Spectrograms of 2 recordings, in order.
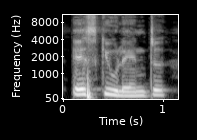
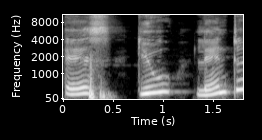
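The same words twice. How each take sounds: First: Said in the usual way. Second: एस्क्यूलेंट stretched slowly with a rise; slow sounding out. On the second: Shown as a demonstration. Teacher answering his own question, slow. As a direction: draw एस्क्यूलेंट out. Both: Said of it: "उन्हें हम लोग क्या बोलते हैं English में?".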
